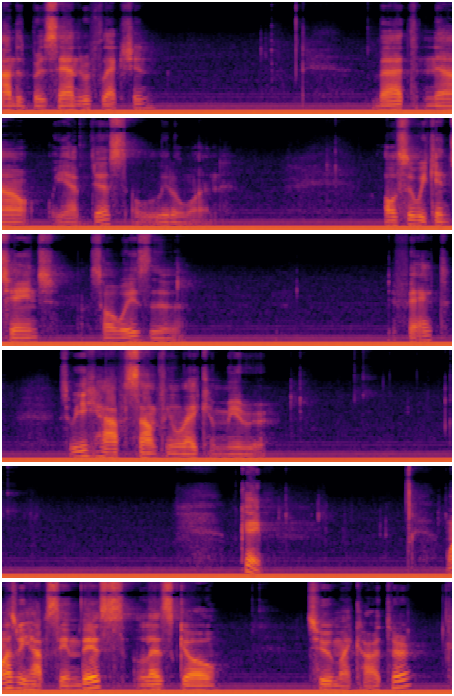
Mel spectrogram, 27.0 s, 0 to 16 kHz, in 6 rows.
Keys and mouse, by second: 3.7 click, 5.7 shift+middle click, 8.6 middle click, 9.4 click, 11.0 shift+middle click, 17.1 click, 18.6 shift+middle click, 21.5 shift+middle click, 22.9 shift+middle click, 23.4 shift+middle click, 24.3 click, 26.0 shift+middle click.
